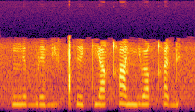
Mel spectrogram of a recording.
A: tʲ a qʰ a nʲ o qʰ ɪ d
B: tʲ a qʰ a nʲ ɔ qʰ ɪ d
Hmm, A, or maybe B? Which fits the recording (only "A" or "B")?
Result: A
